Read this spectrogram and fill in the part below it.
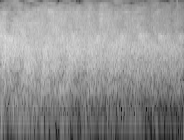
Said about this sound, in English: Please give a warm applause to our speaker tonight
